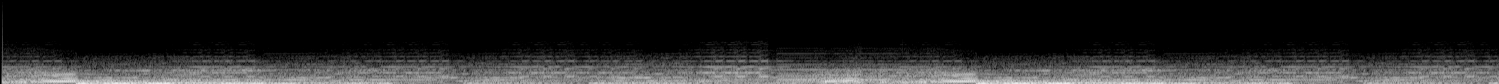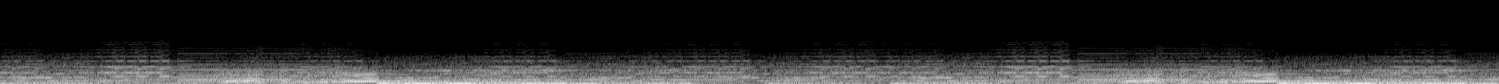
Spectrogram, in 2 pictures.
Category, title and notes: Soundscapes > Synthetic / Artificial
Looppelganger #161 | Dark Ambient Sound
Silent, Gothic, Survival, Games, Drone, Soundtrack, Sci-fi, Noise, Ambient, Underground, Darkness, Weird, Hill, Horror, Ambience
